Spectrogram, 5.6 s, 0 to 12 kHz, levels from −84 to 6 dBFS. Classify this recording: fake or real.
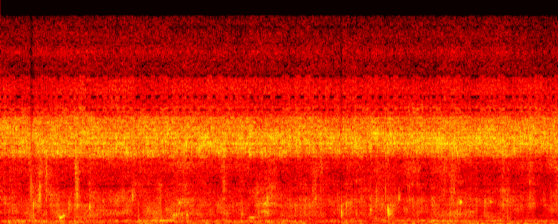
fake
